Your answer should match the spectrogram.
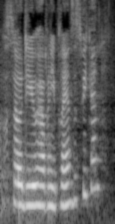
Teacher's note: rising intonation to show it's a question. So, do you have any plans this weekend?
